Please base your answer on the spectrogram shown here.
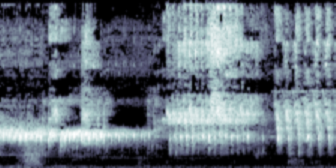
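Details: Canary singing in the morning: a long steady whistled trill for about two seconds, then bursts of rapid buzzy trills at a higher pitch, with a short dip before a final rattling phrase.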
